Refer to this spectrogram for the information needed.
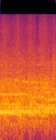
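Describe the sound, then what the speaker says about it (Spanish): A television studio audience applauds in a dense, even burst of clapping with a hint of cheering, heard briefly and at full volume. "la recibimos así con un fuerte aplauso a Marianela González"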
